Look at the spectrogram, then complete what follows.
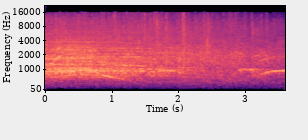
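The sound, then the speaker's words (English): An audience claps steadily and densely in response to a call for a round of applause, with a few whoops and cheers rising over the applause, which stays loud and full before easing slightly toward the end. “Round of applause if you smoke weed to deal with anxiety.”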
